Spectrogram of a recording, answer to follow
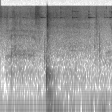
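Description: A single dull thump about a second in, over low steady room noise.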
